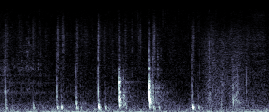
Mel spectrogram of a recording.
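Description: Footsteps clacking on a polished wooden floor, unevenly paced at about two steps a second, some steps ringing briefly.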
